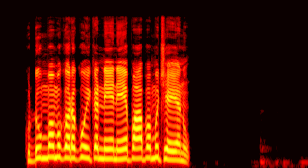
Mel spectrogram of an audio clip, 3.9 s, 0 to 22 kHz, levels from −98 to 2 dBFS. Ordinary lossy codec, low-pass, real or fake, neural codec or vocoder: none; 14.4 kHz; real; none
